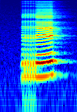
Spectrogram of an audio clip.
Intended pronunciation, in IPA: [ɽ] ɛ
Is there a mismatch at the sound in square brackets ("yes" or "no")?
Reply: yes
